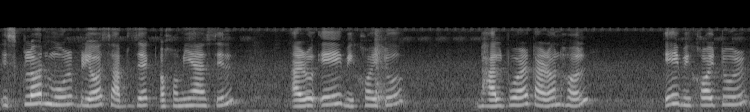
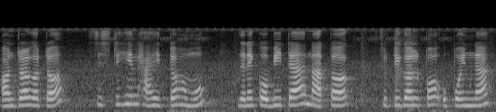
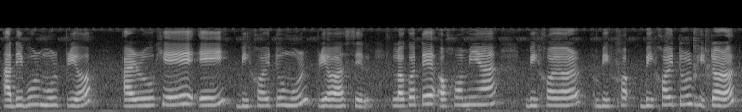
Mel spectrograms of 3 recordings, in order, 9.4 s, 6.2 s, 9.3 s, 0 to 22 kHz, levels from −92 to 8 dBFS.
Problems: constant background noise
